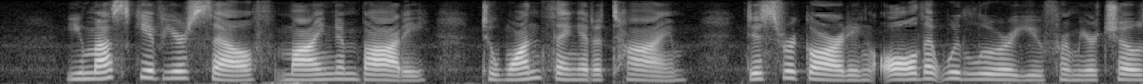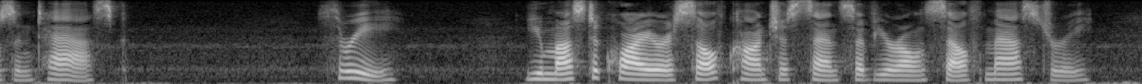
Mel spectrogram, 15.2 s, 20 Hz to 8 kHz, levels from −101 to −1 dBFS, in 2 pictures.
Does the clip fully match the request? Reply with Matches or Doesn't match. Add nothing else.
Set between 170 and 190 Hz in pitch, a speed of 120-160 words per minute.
Matches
